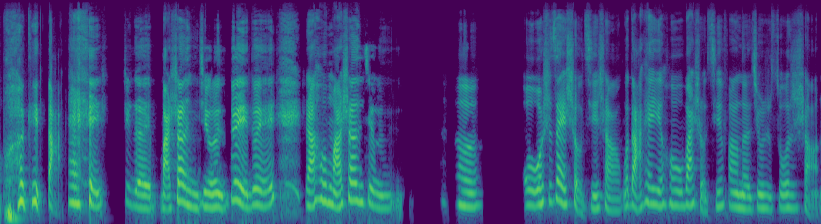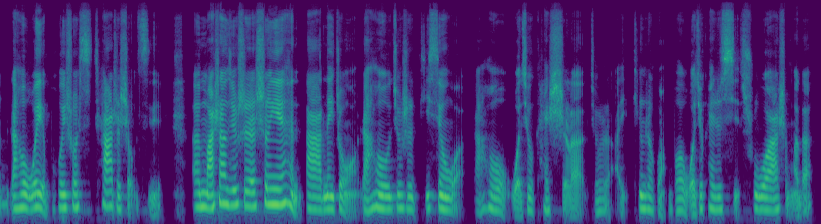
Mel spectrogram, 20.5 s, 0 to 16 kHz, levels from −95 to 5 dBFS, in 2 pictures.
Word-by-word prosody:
播 275 - +5
给 265 0 +4
打 - - +1
开， 255 - +4 0.6
这 250 - -10
个 180 -4 +3
马 165 - +7
上 245 +2 +7
你 180 - 0
就 190 0 +4
对， 270 -8 +8
对， 220 - +2 0.3
然 205 -2 +6
后 285 -2 +3
马 210 -7 +6
上 275 0 +5
就 240 - -1 1.1
嗯， 205 0 0 0.5
我 215 +1 -2
我 225 - +5
是 265 0 -5
在 275 -6 +5
手 235 - -2
机 175 -1 -3
上， 150 -4 -4
我 215 - -4
打 215 - +2
开 255 - -2
以 220 -2 0
后 220 -2 -4
我 205 - -4
把 215 0 +2
手 - - -7
机 200 - -7
放 205 -4 -2
到 175 - 0
就 180 +2 -3
是 170 - -7
桌 180 +2 -4
子 180 - -7
上， 180 -1 -8
然 175 -1 -4
后 185 0 0
我 175 +2 -2
也 185 -3 +1
不 165 - -24
会 185 0 -2
说 185 0 -5 0.2
掐 200 -1 -3
着 185 -4 -8
手 170 - -10
机， - - -16 0.4
呃， 195 0 -5
马 180 -3 +2
上 235 +2 -1
就 220 +1 -3
是 205 -3 -3
声 230 +3 -2
音 230 +1 +3
很 210 - -4
大 170 -3 -2
那 170 +1 -1
种， - - -9
然 - - -6
后 175 -3 -1
就 180 +2 -7
是 170 -2 -6
提 170 +2 -13
醒 175 -1 -2
我， - - -11
然 140 +5 -15
后 160 -5 -8
我 - - -7
就 160 - -8
开 155 - -13
始 - - -5
了， - - -9
就 140 - -15
是， 150 - -14 0.2
诶， - - -20
听 175 -2 -5
着 165 -2 -7
广 - - -15
播 155 +1 -8
我 - - -8
就 175 - -8
开 175 -2 -8
始 165 - -6
洗 165 -1 -4
漱 165 -2 -6
啊 155 0 -1
什 185 - -10
么 335 - -11
的， - - -11
190 Hz, 275 characters per minute, -24 LUFS, 170-225 Hz, 1.1 s, 对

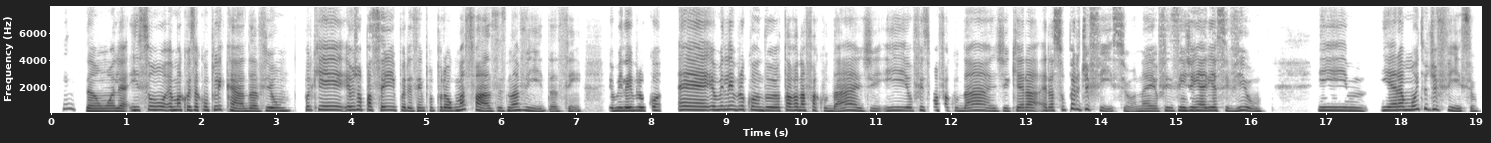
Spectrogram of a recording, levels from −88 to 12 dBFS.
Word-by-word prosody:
Então, 200 - +1
olha, 195 -1 +3
isso 250 +2 +1
é 245 - 0
uma 255 +1 +4
coisa 255 -1 +1
complicada, 230 -7 +1
viu. 210 +1 +1 0.2
Porque 270 -1 0
eu 255 - +2
já 285 - +2
passei, 260 -1 0
por 230 -1 -2
exemplo, 215 +1 -3
por 225 0 -2
algumas 230 +7 +2
fases 195 -5 +4
na 225 +2 +3
vida, 190 -7 -3
assim. 175 +1 -7 0.4
Eu 205 - -2
me 215 0 +3
lembro 225 0 +5
quan 240 0 -1 0.2
é, 265 -2 +4
eu - - +2
me 275 - 0
lembro 285 0 +1
quando 245 -3 0
eu 225 -1 +3
estava 250 +2 +3
na 230 -1 +5
faculdade 205 -2 -2
e 225 +1 -3
eu 220 0 -1
fiz 240 0 -5
uma 240 - -3
faculdade 210 -3 -3
que 200 +4 -3
era 220 -1 +1
era 230 0 -1
super 270 +8 -3
difícil, 190 - -6
né. 185 +2 -3
Eu - - -5
fiz 205 +1 -5
engenharia 225 0 +3
civil 210 -3 -3 0.7
e 230 0 +1 0.5
e 235 +1 0
era 245 +2 +4
muito 290 +7 0
difícil. 215 - -3
225 Hz, 165 wpm, -23 LUFS, 205-255 Hz, 0.7 s, lembro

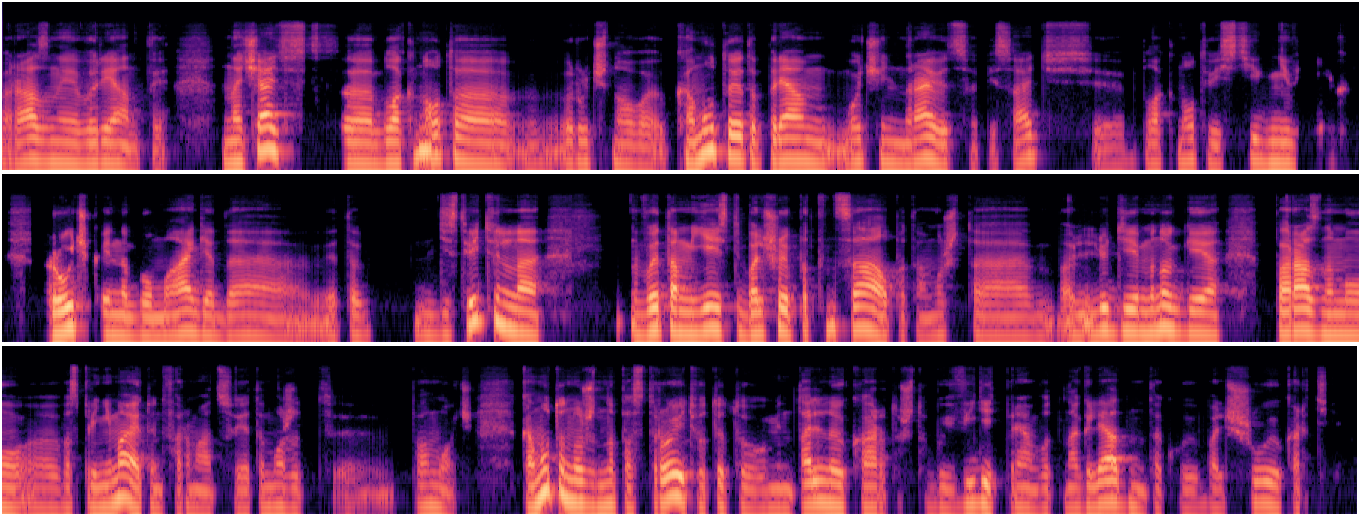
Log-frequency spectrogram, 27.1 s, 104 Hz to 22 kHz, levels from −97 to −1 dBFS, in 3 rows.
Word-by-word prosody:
разные 130 -1 0
варианты. 125 -3 -3 0.3
Начать 195 +11 +5
с - - -22 0.2
блокнота, 130 -2 +1
м, 115 - -14
ручного. 120 -3 -6
Кому-то 175 +6 +3
это 150 -3 +3
прям 140 -1 0
очень 135 0 -6
нравится- 125 0 0
писать, 150 +5 -9
э, 110 +1 -14
блокнот, 130 +3 -9
вести 120 +4 -7
дневник 130 - -8 0.3
ручкой 145 -2 +6
на 120 -1 0
бумаге, 125 +3 0
да. 120 -2 -6
Это 120 - -8 0.3
действительно, 145 - +2 0.6
в 135 - -4
этом 150 -2 +6
есть 155 +2 +3
большой 135 +2 +3
потенциал, 160 -2 +1
потому 115 +1 -13
что 120 -2 -8 0.2
люди 150 +2 +1
многие 140 -3 +2 0.3
по-разному, 130 -4 +3
э, - - -9
воспринимают 125 +7 +1
информацию, 115 -1 -10
и - - -5
это 125 - -13
может, 125 -3 -8 0.2
э, - - -19 0.5
помочь. 130 -5 -9 0.3
Кому-то 210 +3 +5
нужно 140 -3 +1
построить 150 +8 +3
вот 130 +1 -7
эту 125 -3 -7
ментальную 135 +4 +1
карту, 125 0 -6
чтобы 120 -1 -13
видеть 140 +2 -2
прям 125 -2 -7
вот 120 - -13
наглядно 130 +1 +1
такую 115 +1 -14
большую 135 +2 -6
картину. - - -15
130 Hz, 125 wpm, -24 LUFS, 120-145 Hz, 0.6 s, ручкой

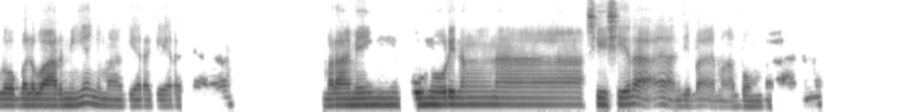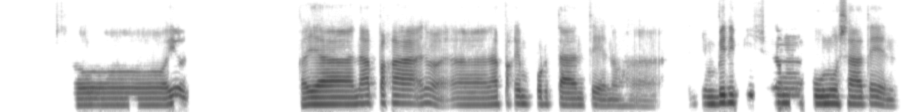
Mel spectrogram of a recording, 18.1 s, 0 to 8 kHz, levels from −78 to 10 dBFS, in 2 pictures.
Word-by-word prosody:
global 125 0 +2
warming 120 +1 +3
yan 155 -3 -2
yung 125 - -4
mga 115 -1 -4
giyera-giyera 115 0 -5
diyan 140 +6 -14 1.0
ano. - - -83 0.2
Maraming 130 +1 +3 0.3
puno 135 +1 +5
rin 140 0 +5
ang 140 - -2 0.2
nasisira, 135 +1 0
ayan, 140 -6 -4
'di 115 - -7
ba, 110 +1 -7
mga 100 0 -10
bombahan, 105 0 -8
ano? 140 +2 -11 1.6
So, 130 0 -1
ayun. 160 -1 0 1.1
Kaya 140 +2 +4 0.4
napaka 160 +1 +1 0.3
ano, 165 - -4 0.2
ah, 130 0 -3
napakaimportante 140 -3 -2
ano, 115 - -7 0.2
ah, - - -12 0.5
yung 145 0 +1
benepisyo 170 - +1 0.2
ng 165 - +2 0.2
puno 155 0 +3
sa'tin. 145 -2 +1
130 Hz, 110 wpm, -22 LUFS, 125-145 Hz, 1.6 s, puno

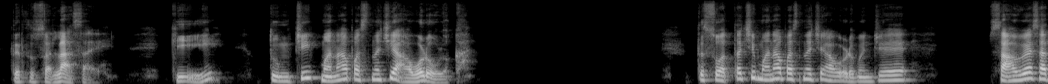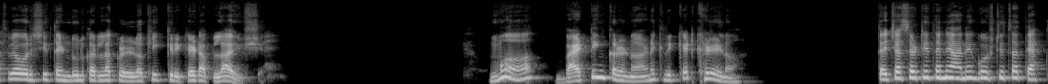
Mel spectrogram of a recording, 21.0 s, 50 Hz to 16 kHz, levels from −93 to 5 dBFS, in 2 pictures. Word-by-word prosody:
तर - - -3
तो - - -9
सल्ला - - 0
असा - - -5
आहे, - - -16 0.7
की 180 +9 -5 0.5
तुमची 155 - -1
मनापासूनची 190 +4 0
आवड 125 +6 +2
ओळखा. 100 0 -7 2.3
तर - - 0
स्वतःची 195 +7 -1
मनापासूनची 210 0 0
आवड 155 -5 -2
म्हणजे, 165 +6 -3 0.9
6व्या-7व्या 210 +5 +4
वर्षी 195 -1 +1
तेंडुलकरला 170 0 0
कळलं, 150 -1 +1
की 190 - -3
क्रिकेट 170 0 +2
आपलं 150 -1 +1
आयुष्य 85 - -1
आहे. - - -24 2.1
मग 255 0 +1 0.2
बॅटिंग 260 - +4
करणं 165 -7 +1
आणि 155 +6 -2
क्रिकेट 190 +5 -4
खेळणं 155 - -1 1.4
त्याच्यासाठी 240 +6 +3
त्याने 255 -1 +5
अनेक 245 +1 +3
गोष्टींचा 250 +1 0
त्याग 200 0 0
185 Hz, 100 wpm, -24 LUFS, 160-220 Hz, 2.3 s, त्याने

